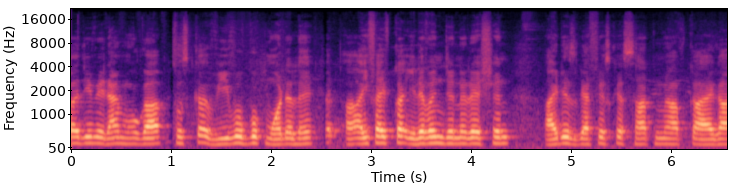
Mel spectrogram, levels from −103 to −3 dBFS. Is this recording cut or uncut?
cut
